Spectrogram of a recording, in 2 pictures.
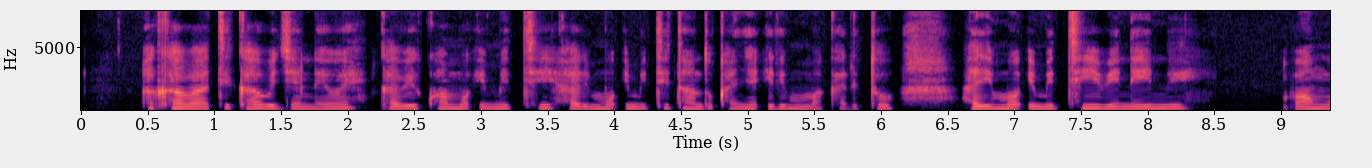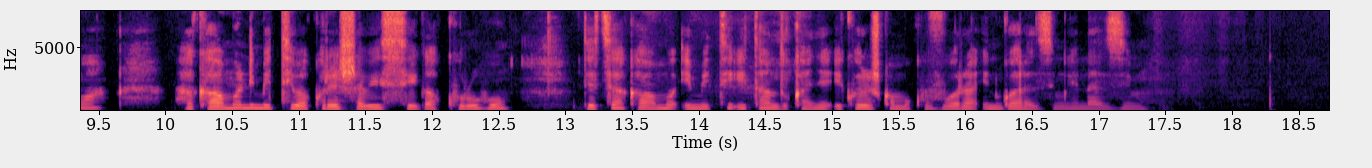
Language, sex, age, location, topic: Kinyarwanda, female, 18-24, Kigali, health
